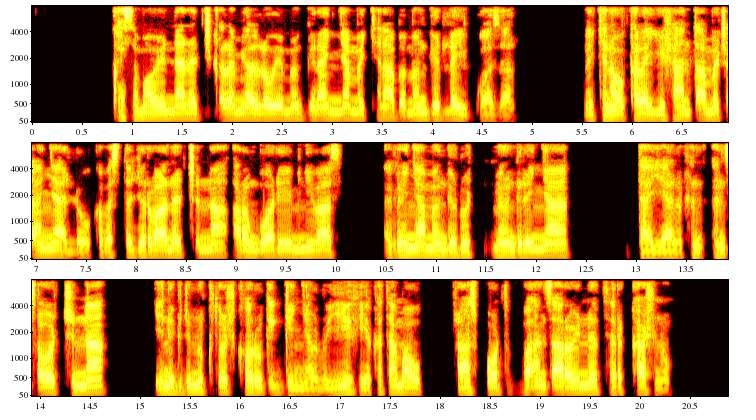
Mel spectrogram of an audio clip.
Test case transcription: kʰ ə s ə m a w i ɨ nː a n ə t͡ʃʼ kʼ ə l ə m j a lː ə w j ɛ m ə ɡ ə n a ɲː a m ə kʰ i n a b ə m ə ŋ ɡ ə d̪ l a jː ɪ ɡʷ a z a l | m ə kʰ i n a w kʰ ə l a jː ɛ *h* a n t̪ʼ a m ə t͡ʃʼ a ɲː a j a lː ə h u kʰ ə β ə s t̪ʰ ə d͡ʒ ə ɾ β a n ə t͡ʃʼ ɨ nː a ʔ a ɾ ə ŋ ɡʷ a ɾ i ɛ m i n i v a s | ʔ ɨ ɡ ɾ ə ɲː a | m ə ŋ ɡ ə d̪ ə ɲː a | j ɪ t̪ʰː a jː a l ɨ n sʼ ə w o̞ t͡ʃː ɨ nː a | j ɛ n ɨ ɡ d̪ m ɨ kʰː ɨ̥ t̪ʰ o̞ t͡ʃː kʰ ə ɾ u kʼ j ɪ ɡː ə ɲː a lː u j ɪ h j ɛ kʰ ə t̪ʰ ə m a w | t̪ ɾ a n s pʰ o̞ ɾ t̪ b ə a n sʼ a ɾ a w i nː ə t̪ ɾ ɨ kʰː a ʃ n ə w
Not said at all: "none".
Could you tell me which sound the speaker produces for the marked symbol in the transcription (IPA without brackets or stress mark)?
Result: ʃ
